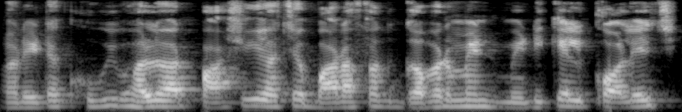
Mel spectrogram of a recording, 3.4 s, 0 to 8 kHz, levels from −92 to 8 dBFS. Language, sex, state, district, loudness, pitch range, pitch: Bengali, male, West Bengal, North 24 Parganas, -16 LUFS, 135-165 Hz, 155 Hz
